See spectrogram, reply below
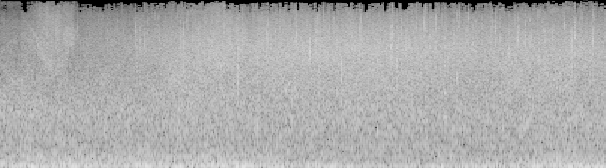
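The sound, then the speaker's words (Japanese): A dense Gral rain pours down in a steady hiss, loud, with countless drops drumming at once and no pause across the whole stretch. No voices can be heard. “これはなんと濃密なグラルの雨。”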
